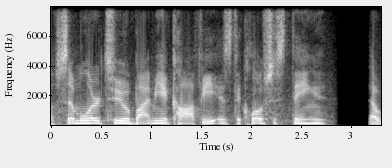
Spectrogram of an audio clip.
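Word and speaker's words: Ko-fi: I did also fire up the coffee, I believe it's pronounced coffee account for Puget Sound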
